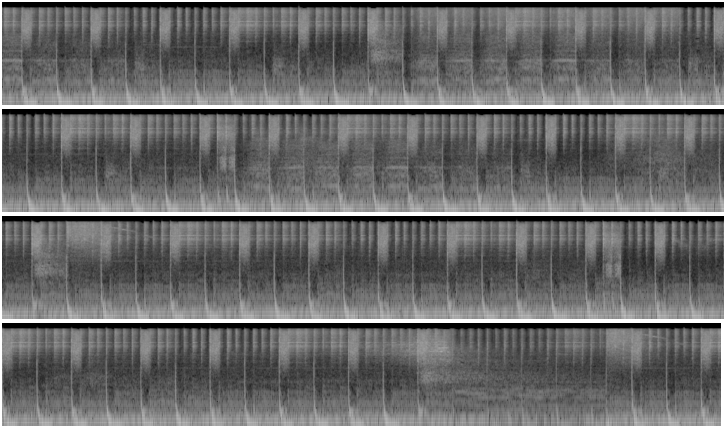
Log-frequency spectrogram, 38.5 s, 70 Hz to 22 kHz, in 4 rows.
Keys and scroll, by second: 1.4 ctrl+-, 2.0 ctrl+-, 2.1 space, 2.4 ctrl+-, 4.0 space, 8.2 ctrl+=, 9.0 ctrl+=, 9.3 space, 9.6 ctrl+=, 11.6 space, 18.0 space, 22.0 space, 24.7 ctrl+-, 25.3 space, 27.4 ctrl+-, 29.1 ctrl+=, 29.4 space, 33.8 space, 36.1 space, 37.5 space, 38.3 ctrl+alt+z.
